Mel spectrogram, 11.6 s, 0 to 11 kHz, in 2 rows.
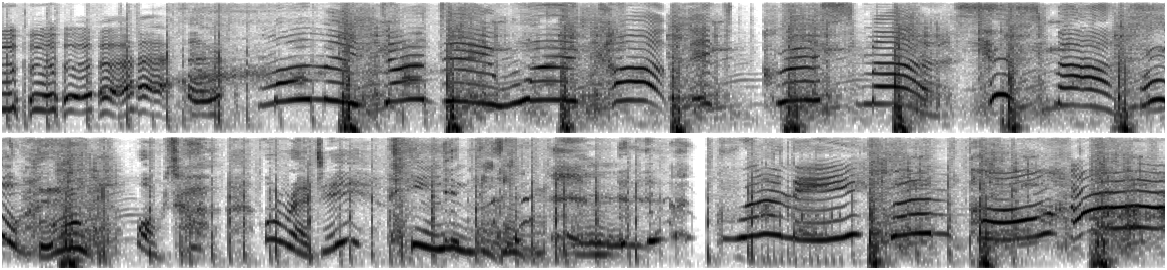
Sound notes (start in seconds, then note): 0.0 George laughing; 5.9 exclamations; 7.4 giggling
